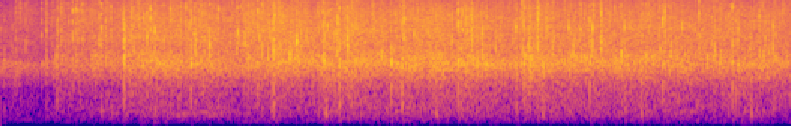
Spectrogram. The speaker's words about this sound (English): We can give him a round of applause.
